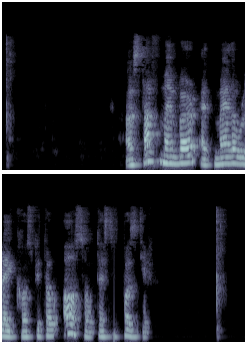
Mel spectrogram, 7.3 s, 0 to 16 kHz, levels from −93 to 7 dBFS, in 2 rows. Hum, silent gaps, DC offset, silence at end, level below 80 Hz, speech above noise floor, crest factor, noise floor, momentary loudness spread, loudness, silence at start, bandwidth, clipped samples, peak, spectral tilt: none; none; under 0.1%; 0.35 s; -70 dBFS; over 64 dB; 18 dB; under -90 dBFS; 18 LU; -27 LUFS; 0.05 s; 7.8 kHz; under 0.1%; -10 dBFS; -7.5 dB/octave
